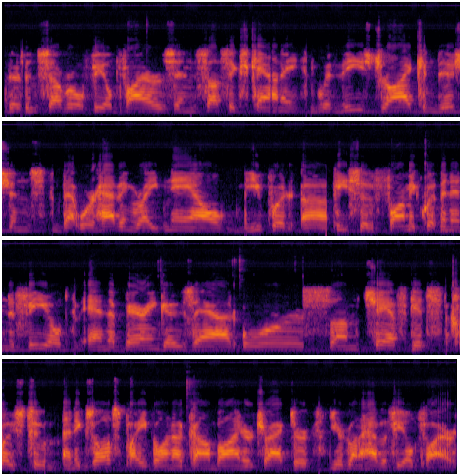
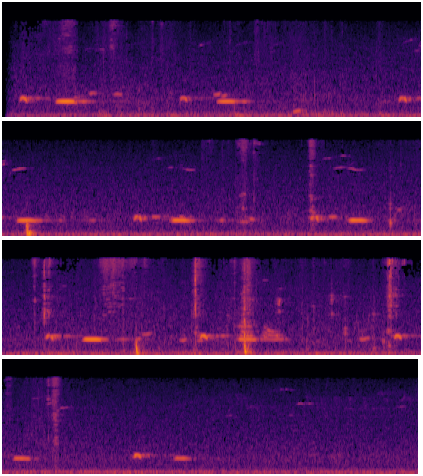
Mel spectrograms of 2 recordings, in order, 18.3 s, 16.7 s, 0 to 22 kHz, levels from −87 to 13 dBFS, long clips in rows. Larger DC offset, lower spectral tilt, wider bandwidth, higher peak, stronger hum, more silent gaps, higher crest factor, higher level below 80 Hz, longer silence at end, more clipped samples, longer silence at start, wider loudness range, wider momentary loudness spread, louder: neither; second, 0 dB/octave vs -4.5 dB/octave; first, over 20 kHz vs 11.5 kHz; about the same, -2 dBFS vs -2 dBFS; neither; neither; second, 20 dB vs 30 dB; second, -82 dBFS vs -44 dBFS; about the same, 0 s vs 0 s; neither; about the same, 0.05 s vs 0.05 s; second, 3 LU vs 9 LU; second, 8 LU vs 19 LU; first, -20 LUFS vs -30 LUFS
